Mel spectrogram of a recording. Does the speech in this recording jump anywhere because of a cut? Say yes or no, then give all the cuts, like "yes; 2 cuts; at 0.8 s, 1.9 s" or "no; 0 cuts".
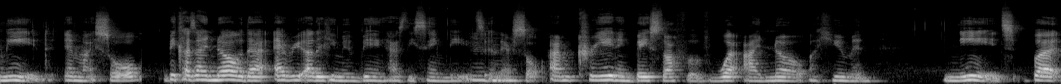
yes; 2 cuts; at 1.4 s, 5.5 s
